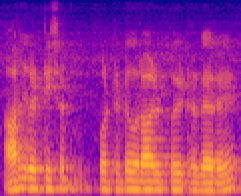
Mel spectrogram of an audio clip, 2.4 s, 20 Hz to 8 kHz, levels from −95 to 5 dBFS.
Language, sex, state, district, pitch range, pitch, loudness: Tamil, male, Tamil Nadu, Kanyakumari, 125-145 Hz, 130 Hz, -17 LUFS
